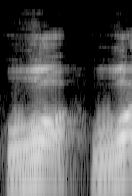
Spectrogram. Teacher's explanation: वो में देखिए ना होठ सटता है ना जीभ कहीं सटता है। इसीलिए इसको माना गया है य, र, ल, वो, इस चारों को माना गया है अंतस्थ व्यंजन।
